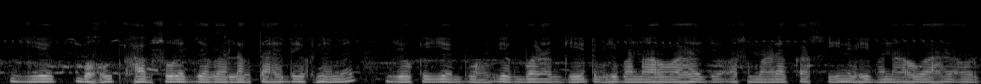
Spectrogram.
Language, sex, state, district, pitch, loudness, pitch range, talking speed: Hindi, male, Bihar, Araria, 120 Hz, -35 LUFS, 120-125 Hz, 170 wpm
